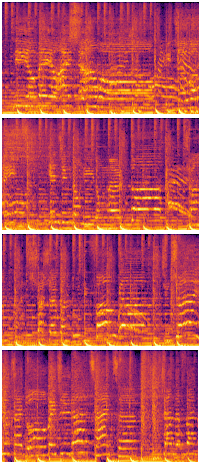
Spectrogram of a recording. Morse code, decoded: none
